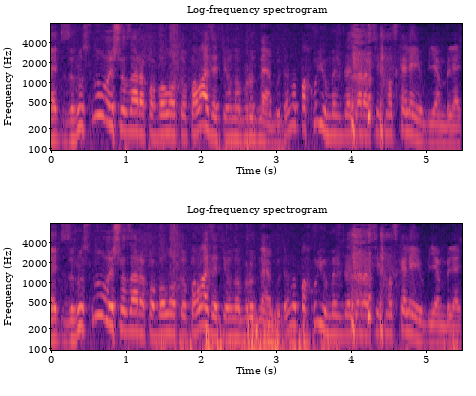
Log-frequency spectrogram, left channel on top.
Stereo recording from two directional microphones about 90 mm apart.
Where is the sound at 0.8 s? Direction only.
45° left (ahead or behind).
